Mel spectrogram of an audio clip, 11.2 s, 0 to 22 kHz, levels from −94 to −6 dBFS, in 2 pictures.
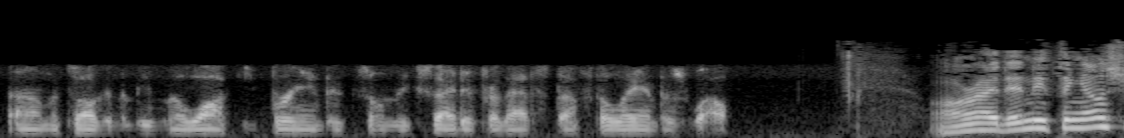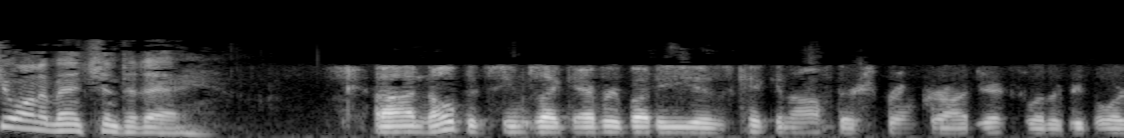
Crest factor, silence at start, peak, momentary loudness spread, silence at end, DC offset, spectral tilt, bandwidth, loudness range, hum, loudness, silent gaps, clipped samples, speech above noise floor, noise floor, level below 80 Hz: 22 dB; 0.05 s; -10 dBFS; 16 LU; 0 s; under 0.1%; -6.5 dB/octave; 7.8 kHz; 8 LU; none; -31 LUFS; none; under 0.1%; 37 dB; -67 dBFS; -68 dBFS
